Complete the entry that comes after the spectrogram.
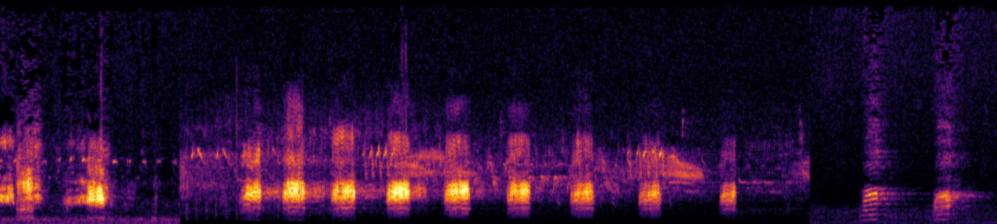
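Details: Quacking from a duck in a pond: a run of a dozen clipped, evenly spaced nasal quacks, with rougher calls and background noise at the start and end.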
